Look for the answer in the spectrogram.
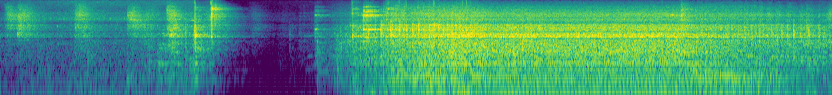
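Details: Craftsman Briggs mower brought in for hard starting and not priming, with a tune-up and primer repair a year earlier: on another try after primer and carburetor tube checks it fires and settles into a smooth, steady run, healthy.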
